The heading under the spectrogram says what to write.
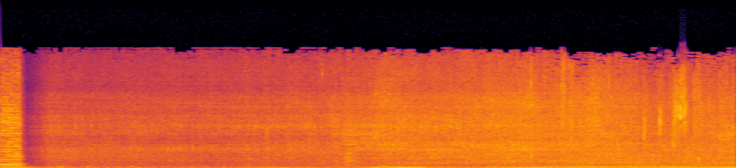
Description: A horn sounds and an engine revs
